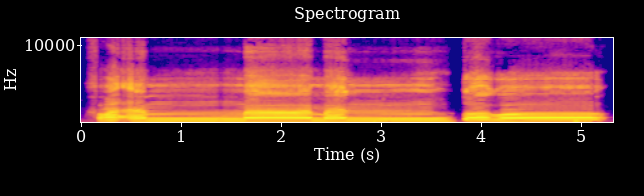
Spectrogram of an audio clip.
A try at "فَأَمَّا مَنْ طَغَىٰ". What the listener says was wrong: আপনি যেটা করছেন এটা ওয়াজিব গুণ হয়ে গেছে, মান, এটা তো ম্যাং ম্যাং নাকের ভিতর।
